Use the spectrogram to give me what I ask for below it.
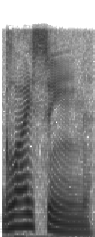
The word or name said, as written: glycine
